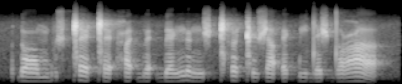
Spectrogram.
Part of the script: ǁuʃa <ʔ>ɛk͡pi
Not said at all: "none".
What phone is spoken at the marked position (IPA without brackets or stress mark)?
ʔ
